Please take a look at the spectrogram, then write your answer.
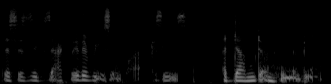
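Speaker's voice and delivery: hushed whisper; conspiratorial whisper; whispered aside. Real, not acted. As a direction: whisper the insult. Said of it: "whispered insult aside".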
